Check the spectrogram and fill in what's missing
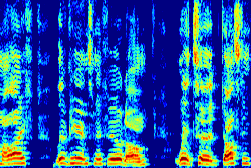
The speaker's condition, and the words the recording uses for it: Cerebral palsy. So it affects my muscle tone, sometimes my speech if I'm not careful.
